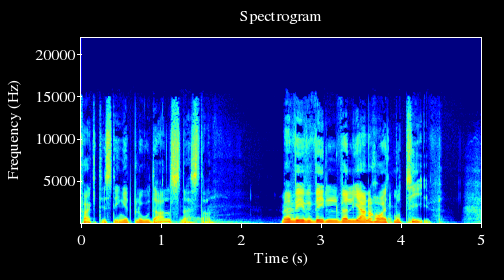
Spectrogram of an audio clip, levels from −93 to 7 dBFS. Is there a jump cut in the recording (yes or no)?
no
